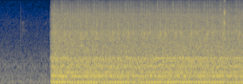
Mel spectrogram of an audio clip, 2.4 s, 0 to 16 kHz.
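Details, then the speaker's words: 1973 TVR 2500M six-cylinder, Ford carburettor tuned with Colortune plug: steady, slightly uneven idle with soft low pulse; mixture rich at idle, improving at high throttle; rich idle mixture. "okay so I'm not sure you can hear me but it does appear that this Ford carburetor is a little bit rich"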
